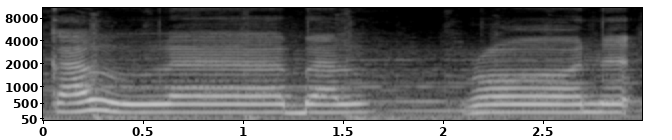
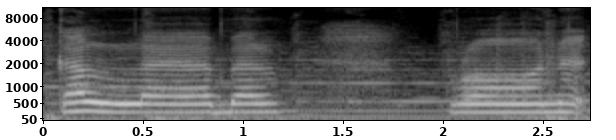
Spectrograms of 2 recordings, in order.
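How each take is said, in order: First: The pause is held without taking a breath. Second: A breath is taken during the pause. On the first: The speaker calls it right. "tapi ditahan dulu tanpa nafas ya" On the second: The speaker calls it wrong. "Nggak kayak gini"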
